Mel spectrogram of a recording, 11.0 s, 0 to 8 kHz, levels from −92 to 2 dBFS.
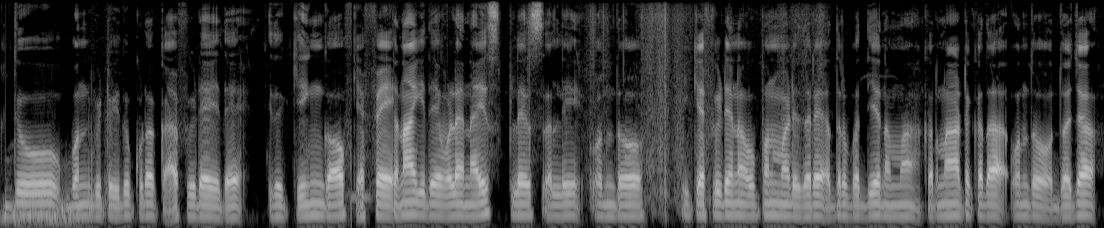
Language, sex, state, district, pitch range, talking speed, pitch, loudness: Kannada, male, Karnataka, Mysore, 105-110 Hz, 105 wpm, 110 Hz, -30 LUFS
